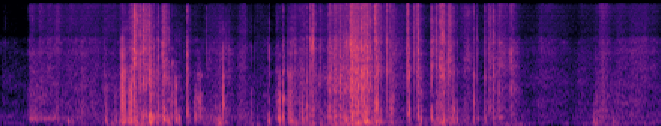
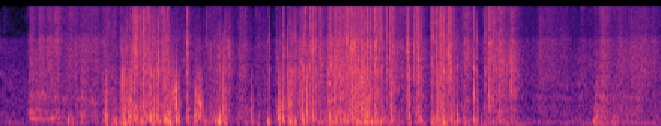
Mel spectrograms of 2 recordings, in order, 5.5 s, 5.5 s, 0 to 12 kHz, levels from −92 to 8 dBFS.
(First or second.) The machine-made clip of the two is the first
